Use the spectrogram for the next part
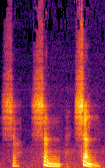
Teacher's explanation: The last syllable also has a schwa sound, and it has an SH sound before the schwa. So we make the last syllable with an SH and then a schwa and then an N. Sh, shun, shun.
